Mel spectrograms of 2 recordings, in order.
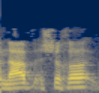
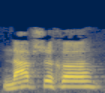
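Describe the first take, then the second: First: Navshecha said with a v in place of the f; wrong v sound. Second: Nafshecha said clearly with the f sound; correct f sound. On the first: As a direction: let the f of nafshecha slip into a v. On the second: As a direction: say Nafshecha with a crisp f. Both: Shown as a demonstration. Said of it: "instead of nafshecha".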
